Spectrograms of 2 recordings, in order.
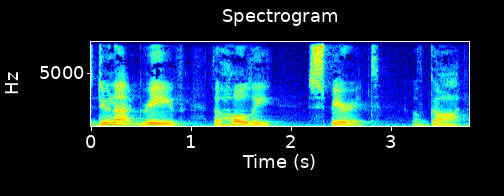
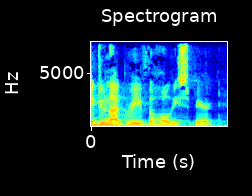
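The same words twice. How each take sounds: First: Slow, separated phrases, landing on "of God"; measured and weighty, "Holy ... Spirit ... of God" set apart; emphatic full quote. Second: Said in the usual way. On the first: Shown as a demonstration. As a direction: spell out "the Holy Spirit of God" with deliberate pauses. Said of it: "It says". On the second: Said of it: "It doesn't say".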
